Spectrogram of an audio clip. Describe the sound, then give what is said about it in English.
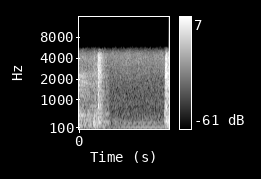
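A bag lands with a soft thump on the back seat of a car, then a car door shuts with a solid slam about a second and a half later, over a low steady background hum. “Now, I'll just put this bag in the back seat.”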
